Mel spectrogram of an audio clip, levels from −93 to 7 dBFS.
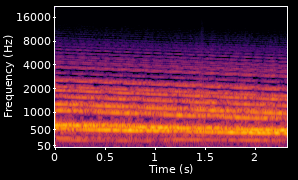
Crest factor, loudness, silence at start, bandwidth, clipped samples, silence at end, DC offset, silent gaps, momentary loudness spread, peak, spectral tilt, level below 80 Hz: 12 dB; -14 LUFS; 0 s; 7.2 kHz; under 0.1%; 0 s; under 0.1%; none; 2 LU; -2 dBFS; -5 dB/octave; -56 dBFS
